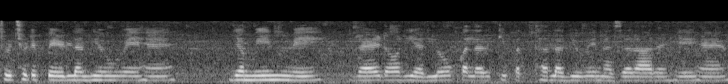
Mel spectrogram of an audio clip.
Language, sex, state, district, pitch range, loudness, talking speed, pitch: Hindi, female, Chhattisgarh, Raipur, 185-200 Hz, -16 LUFS, 165 wpm, 195 Hz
